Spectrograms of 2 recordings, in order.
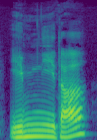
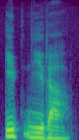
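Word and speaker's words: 입니다: might want to say but the correct pronunciations are actually imnida and hamnida then those are constant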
